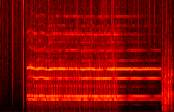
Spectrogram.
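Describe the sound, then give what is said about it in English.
A hotline telephone bell rings loudly and steadily for about two seconds, a bright metallic trill that cuts off abruptly, followed by a brief clatter as the receiver is picked up. “Now, hand me the hotline phone.”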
